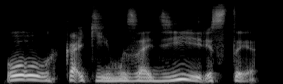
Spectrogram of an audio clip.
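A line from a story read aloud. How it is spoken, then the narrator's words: Purring. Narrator (Russian): мурлыкнул он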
